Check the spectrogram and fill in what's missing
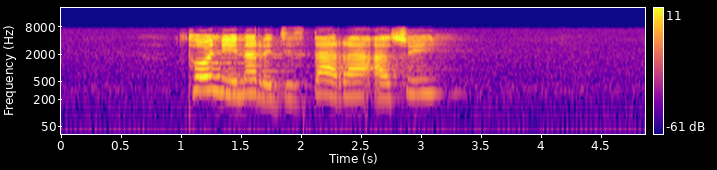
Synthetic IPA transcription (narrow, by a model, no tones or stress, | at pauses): tʰoninared͡ʒistʼaraʔa̰ʂi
